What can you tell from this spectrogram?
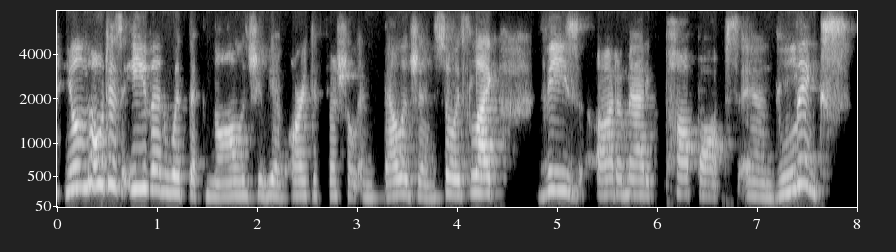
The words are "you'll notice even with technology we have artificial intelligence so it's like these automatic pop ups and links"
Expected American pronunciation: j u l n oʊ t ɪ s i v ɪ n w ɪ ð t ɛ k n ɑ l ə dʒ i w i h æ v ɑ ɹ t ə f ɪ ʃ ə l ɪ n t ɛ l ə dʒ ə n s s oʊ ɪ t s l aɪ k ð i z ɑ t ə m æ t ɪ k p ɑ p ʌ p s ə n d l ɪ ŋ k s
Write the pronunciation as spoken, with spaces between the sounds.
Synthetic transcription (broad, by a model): j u l n oʊ t ɪ s i v ɪ n w ɪ ð t ɛ k n ɑ l ə dʒ i w i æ v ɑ ɹ t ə f ɪ ʃ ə l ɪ n t ɛ l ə dʒ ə n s s oʊ ɪ t s l aɪ k ð i z ɑ t ə m æ t ɪ k p ɑ p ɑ p s ə n d l ɪ ŋ k s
